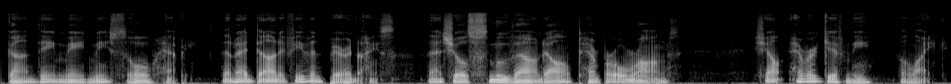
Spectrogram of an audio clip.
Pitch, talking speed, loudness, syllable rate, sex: 100 Hz, 165 wpm, -21 LUFS, 4.3 syllables/s, male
